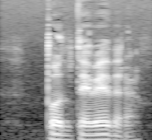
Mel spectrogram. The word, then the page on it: Pontevedra: Spanish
